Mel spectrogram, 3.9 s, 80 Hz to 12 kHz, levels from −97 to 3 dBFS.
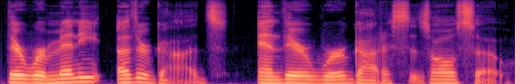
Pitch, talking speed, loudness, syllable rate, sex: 140 Hz, 155 wpm, -18 LUFS, 5.5 syllables/s, female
